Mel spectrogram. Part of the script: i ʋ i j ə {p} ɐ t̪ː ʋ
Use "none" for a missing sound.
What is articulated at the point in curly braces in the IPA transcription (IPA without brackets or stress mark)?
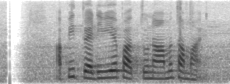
p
